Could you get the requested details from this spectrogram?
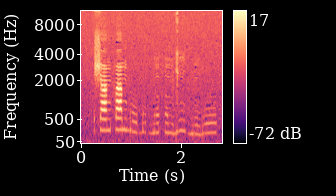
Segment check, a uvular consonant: absent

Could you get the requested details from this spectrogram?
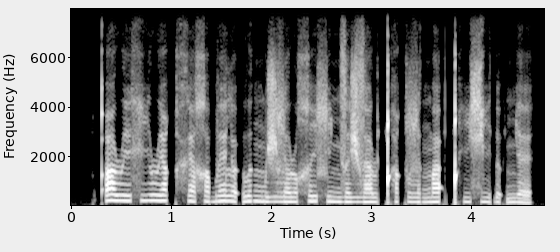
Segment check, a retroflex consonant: absent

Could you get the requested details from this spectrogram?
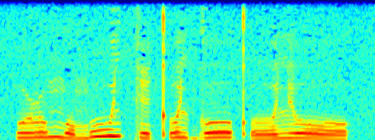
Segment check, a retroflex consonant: present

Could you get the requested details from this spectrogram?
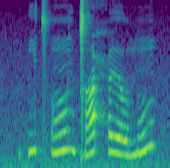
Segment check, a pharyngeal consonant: present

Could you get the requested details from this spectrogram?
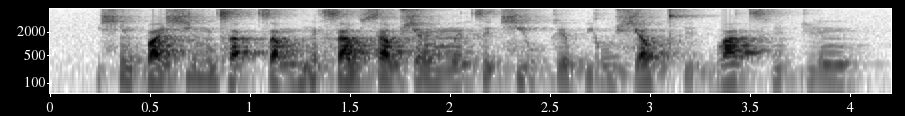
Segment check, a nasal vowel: present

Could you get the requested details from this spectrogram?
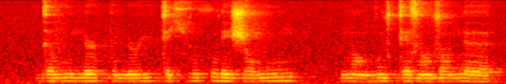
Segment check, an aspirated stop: absent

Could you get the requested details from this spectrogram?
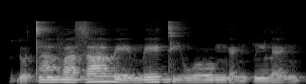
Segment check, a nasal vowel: present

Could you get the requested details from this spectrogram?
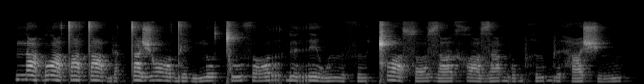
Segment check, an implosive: present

